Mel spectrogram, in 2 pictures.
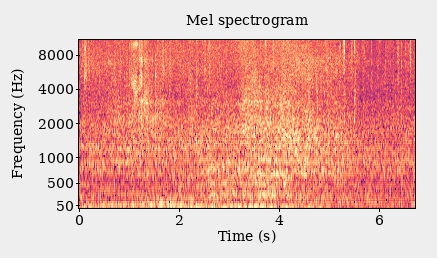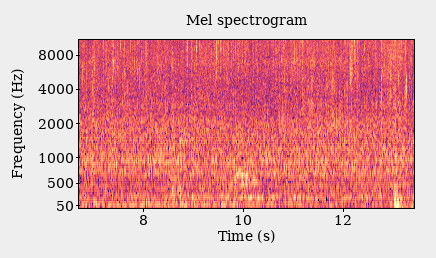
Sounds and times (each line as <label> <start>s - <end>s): taxis stopping 0.0s - 9.6s
moderate rain 0.0s - 13.4s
